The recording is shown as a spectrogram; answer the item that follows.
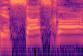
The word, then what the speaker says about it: Yissaschar: Li Yissaschar hakriya nechayna kedas Ben Naftali, the Heichal Bracha says, right?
